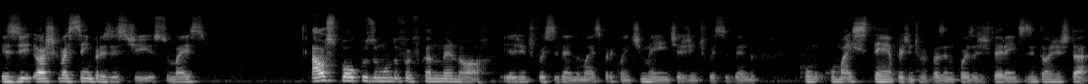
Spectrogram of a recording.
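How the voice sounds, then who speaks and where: A man at medium pitch, fairly quick pace, ordinary pitch variation and big swings in loudness. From Brazil, Brasília. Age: 30s. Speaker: actor and theatre director. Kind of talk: podcast interview. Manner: casual, with false starts.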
